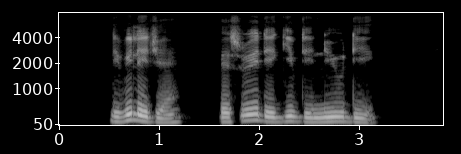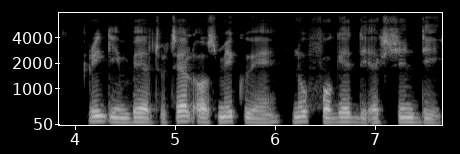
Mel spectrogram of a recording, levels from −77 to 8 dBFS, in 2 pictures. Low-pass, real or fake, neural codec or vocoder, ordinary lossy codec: none; real; none; none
